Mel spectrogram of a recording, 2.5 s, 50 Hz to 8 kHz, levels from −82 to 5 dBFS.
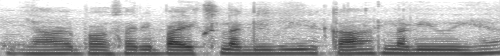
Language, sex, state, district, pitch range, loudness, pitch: Hindi, male, Bihar, Muzaffarpur, 145-150 Hz, -19 LUFS, 145 Hz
